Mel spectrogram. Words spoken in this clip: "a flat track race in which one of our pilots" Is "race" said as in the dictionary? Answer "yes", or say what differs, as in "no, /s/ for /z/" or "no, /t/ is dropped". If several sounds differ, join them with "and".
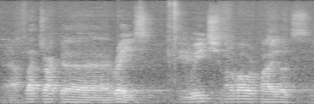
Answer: no, /s/ is dropped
